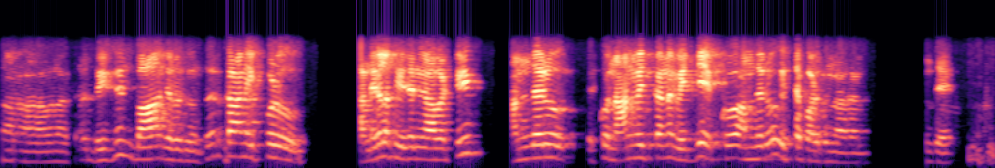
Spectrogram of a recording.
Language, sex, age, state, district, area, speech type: Telugu, male, 18-30, Telangana, Hanamkonda, urban, conversation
